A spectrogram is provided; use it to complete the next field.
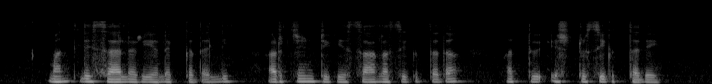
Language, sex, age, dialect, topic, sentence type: Kannada, male, 18-24, Coastal/Dakshin, banking, question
